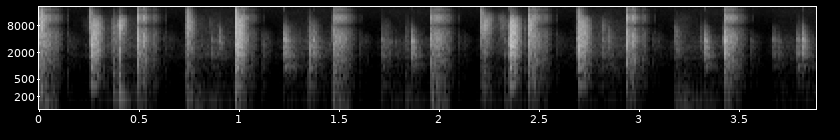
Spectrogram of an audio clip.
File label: 123BPM Top Loop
